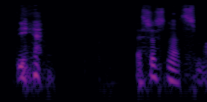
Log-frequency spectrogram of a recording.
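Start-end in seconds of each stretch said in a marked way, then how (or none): 1.4-2.1 hushed, breathy whisper. Doing an impression of Greg Remsburg. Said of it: "That's my impression of Greg Remsburg".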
